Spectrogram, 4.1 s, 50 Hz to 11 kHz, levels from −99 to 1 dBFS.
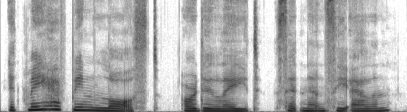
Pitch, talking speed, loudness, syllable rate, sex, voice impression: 235 Hz, 145 wpm, -18 LUFS, 3.8 syllables/s, female, very feminine, slightly young, slightly adult-like, slightly tensed, slightly weak, bright, very soft, slightly muffled, slightly halting, very cute, intellectual, slightly refreshing, sincere, very calm, very friendly, very reassuring, unique, very elegant, sweet, slightly lively, very kind, slightly modest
